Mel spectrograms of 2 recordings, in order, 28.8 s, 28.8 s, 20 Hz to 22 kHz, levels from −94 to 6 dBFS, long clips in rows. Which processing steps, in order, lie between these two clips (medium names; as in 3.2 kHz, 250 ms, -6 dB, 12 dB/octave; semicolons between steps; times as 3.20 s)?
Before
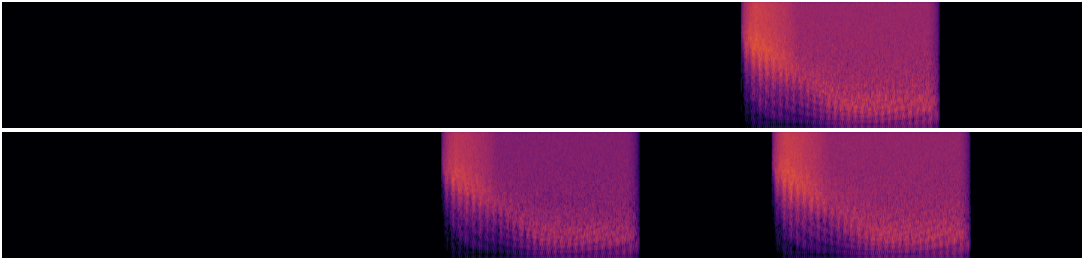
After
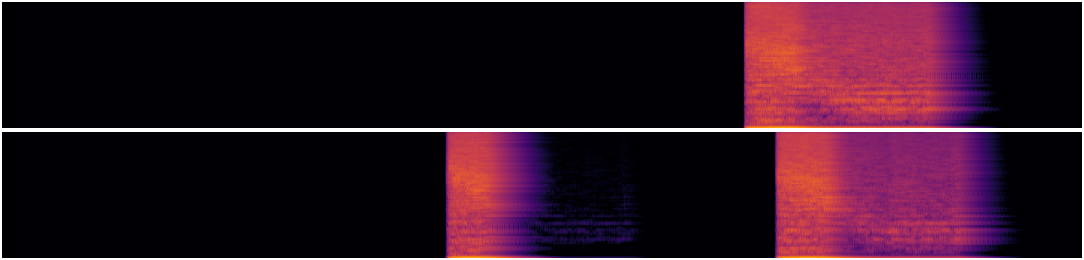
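tracing distortion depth 0.13 ms; gate -31 dBFS, range -47 dB; comb 3.4 ms, depth 48%; peak limiter -18.5 dBFS, peak gain reduction 11 dB; flutter echo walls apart 3 m, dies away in 1 s; trim +5 dB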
